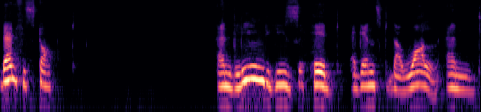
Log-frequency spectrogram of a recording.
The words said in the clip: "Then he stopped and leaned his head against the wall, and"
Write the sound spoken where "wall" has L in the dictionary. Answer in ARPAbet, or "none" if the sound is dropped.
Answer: L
